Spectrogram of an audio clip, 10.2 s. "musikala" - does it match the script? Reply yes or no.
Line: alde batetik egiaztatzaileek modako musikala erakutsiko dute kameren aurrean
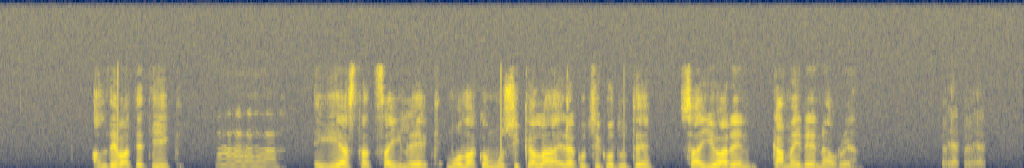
yes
